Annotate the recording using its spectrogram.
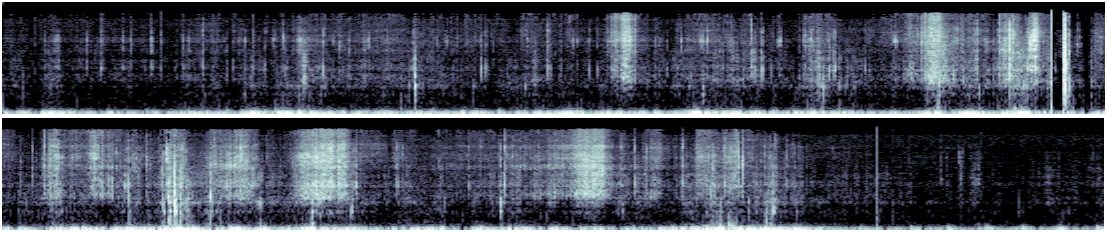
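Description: Skis running over snow, with a steady low wind rumble on the camera's microphone. Hissing scrapes swell several times as the skis turn. Sharp knocks come through, loudest about ten and thirteen seconds in, and the sound eases off near the end.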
